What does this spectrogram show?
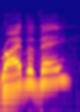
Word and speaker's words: Raivavae: The island we went to is called Raivavae. At least that's how we've learned to pronounce it. It's pronounced seemingly many different ways.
